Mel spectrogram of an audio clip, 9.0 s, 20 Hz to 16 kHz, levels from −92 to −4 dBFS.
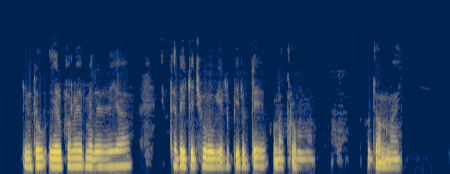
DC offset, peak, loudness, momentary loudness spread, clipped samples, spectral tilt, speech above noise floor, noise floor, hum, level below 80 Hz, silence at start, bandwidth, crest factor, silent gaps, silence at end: under 0.1%; -2 dBFS; -19 LUFS; 15 LU; under 0.1%; -10.5 dB/octave; 65 dB; -83 dBFS; none; -58 dBFS; 0.45 s; 6 kHz; 18 dB; none; 1 s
